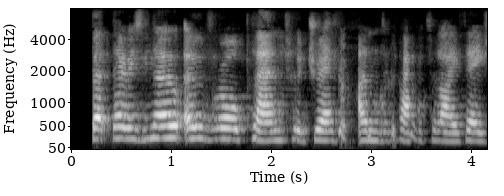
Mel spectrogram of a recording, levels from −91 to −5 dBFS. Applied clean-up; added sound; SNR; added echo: neural mask model DeepFilterNet 3.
